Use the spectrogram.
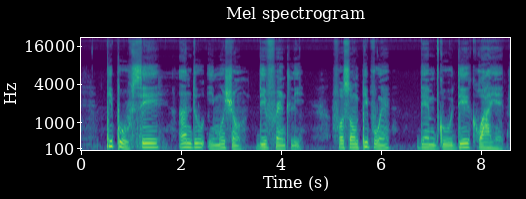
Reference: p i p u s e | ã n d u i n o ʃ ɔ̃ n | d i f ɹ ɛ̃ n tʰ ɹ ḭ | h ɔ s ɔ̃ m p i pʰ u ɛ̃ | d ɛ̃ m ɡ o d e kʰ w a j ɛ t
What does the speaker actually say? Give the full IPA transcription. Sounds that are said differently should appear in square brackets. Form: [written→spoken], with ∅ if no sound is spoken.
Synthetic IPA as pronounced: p i p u s e | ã n d u i [n→m] o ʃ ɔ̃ n | d i f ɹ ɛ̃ n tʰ [ɹ→l] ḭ | [h→f] ɔ s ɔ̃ m p i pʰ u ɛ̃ | d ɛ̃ m ɡ o d e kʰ w a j ɛ t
